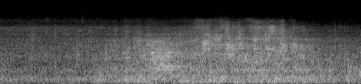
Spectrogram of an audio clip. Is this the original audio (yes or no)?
no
